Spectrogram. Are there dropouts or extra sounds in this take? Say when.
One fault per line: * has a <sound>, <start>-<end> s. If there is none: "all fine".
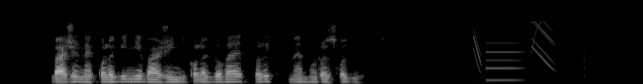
* has a chirp, 4.7-5.6 s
